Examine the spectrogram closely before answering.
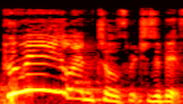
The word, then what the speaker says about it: Puy: These sometimes are called Puy lentils, which is a bit funny, isn't it? It's spelled P-U-Y though, not W. P-U-Y, Puy lentils.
